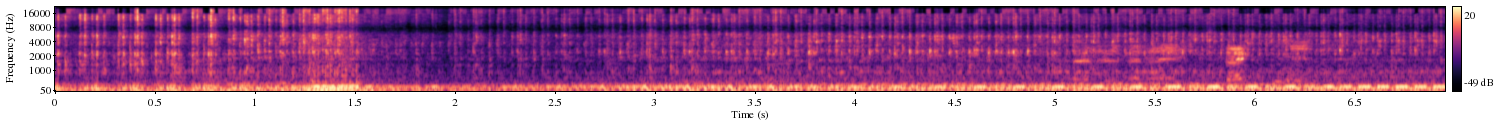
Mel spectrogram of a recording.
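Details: 1971 Chevy Cheyenne C10 pickup, carbureted V8, cold start at about 27 degrees with choke and gas pumped; irregular cranking chugs, then it catches and holds a low, slightly uneven idle: a hard cold start.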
